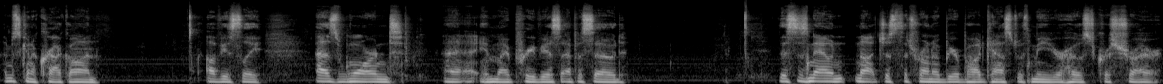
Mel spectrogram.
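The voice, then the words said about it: Strained, worn-out voice. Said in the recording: “my voice is spent and I don't know how bad it's going to get”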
